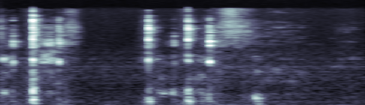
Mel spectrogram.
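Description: Near silence broken by a few faint, short clicks from a stylus on a writing tablet as it handwrites.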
